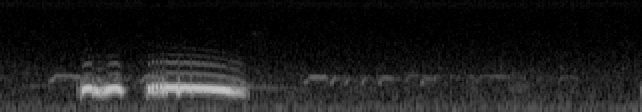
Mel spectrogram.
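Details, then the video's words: Spotted dove decoy calling to incite fighting: a single phrase made of a short low note and then a sustained falling coo, followed by a faint trill and the start of the next note. "Tiếng chim cu gáy đấu bổi dùng kích mồi cực chuẩn"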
